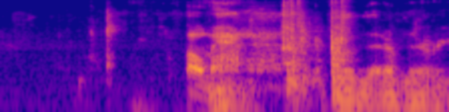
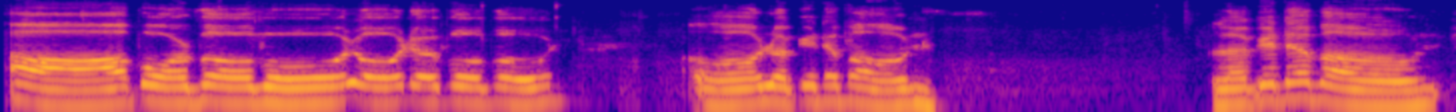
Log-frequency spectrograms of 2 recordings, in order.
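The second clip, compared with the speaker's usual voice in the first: cooing pet voice; pet talk; 4 semitones higher, 4 dB louder, slower than usual. Acted. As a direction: coo lovingly at the dog. Cooing at the dog.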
